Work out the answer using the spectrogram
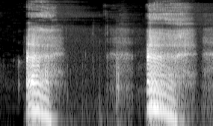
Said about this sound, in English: You have hot water, but not hot water, I have cold water. I'm gonna sip some right now.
